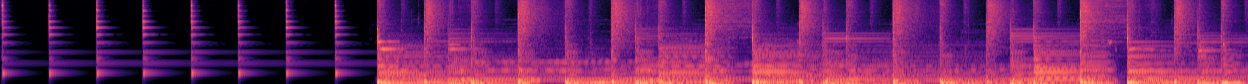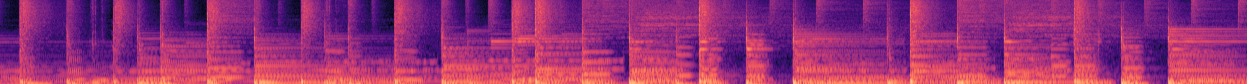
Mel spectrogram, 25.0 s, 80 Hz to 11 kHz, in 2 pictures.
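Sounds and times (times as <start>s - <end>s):
jazz tango backing track: 3.8s - 24.9s.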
